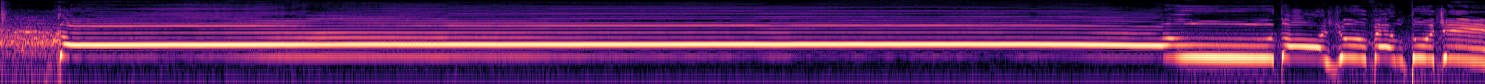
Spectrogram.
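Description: A Brazilian radio football commentator's goal cry: one shouted "gol" held on a single steady pitch for about eleven seconds. It drops slightly as it ends, and then rapid Portuguese commentary picks up again near the end.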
